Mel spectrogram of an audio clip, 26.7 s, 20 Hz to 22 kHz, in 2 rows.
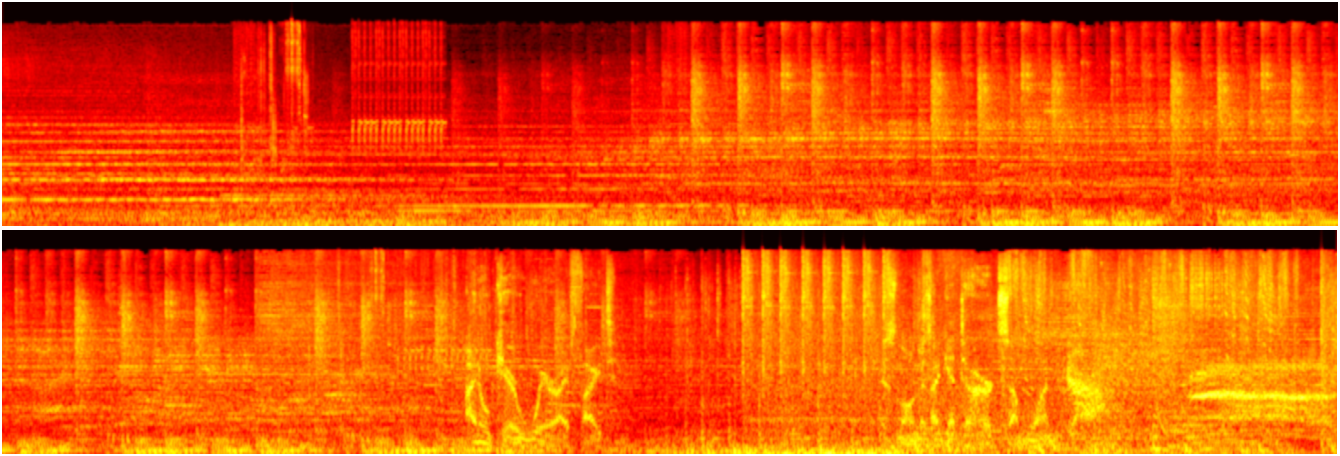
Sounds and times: Music: 0.0 - 26.7.

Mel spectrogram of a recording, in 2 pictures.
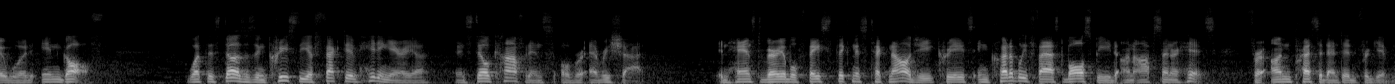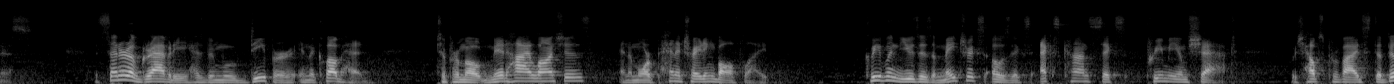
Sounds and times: Speech: 0.0 - 1.1, 1.9 - 6.5, 7.2 - 17.7, 18.3 - 21.8, 22.6 - 27.8.

